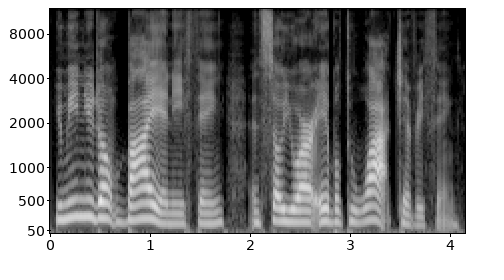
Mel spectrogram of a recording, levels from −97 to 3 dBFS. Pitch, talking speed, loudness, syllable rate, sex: 185 Hz, 200 wpm, -18 LUFS, 5.6 syllables/s, female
